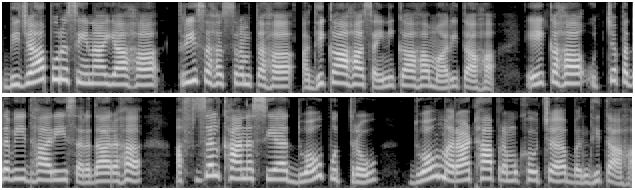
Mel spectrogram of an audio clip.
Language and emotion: Sanskrit, neutral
